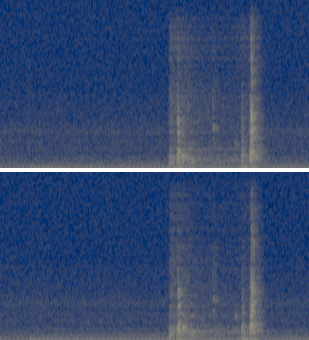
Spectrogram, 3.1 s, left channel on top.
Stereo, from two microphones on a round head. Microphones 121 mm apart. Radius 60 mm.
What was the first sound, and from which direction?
Footsteps, 30° left (ahead or behind).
